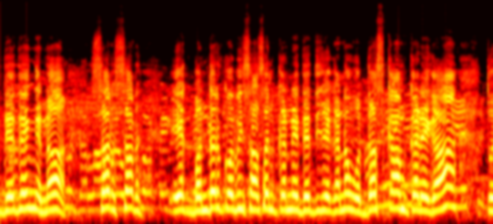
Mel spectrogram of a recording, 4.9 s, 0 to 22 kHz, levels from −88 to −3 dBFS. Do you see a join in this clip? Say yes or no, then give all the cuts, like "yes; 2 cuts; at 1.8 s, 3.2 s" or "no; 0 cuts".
no; 0 cuts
